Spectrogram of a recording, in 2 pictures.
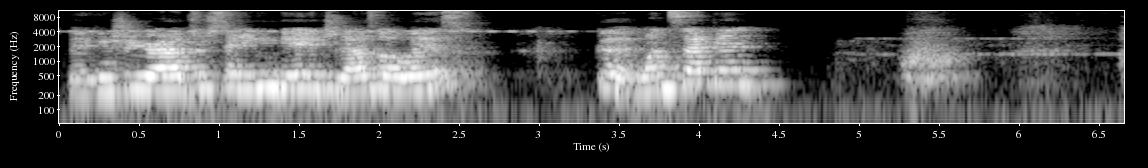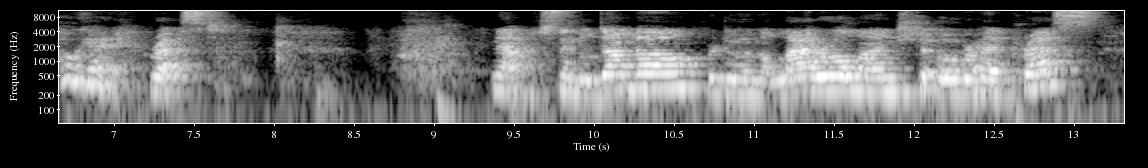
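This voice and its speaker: A woman with a fairly high voice coaches a workout like a fitness influencer, giving clear form cues and encouragement. She speaks in slow, spaced-out instructions and counts. The recording is very echoey, as if in an open room. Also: a little hiss or hum. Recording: echoey room, distant microphone.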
